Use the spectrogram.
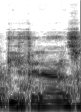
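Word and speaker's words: différance: arriba utiliza la palabra difference con a por qué porque la la pronunciación es igual con e o con a se pronuncia igual dice ahora lo que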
